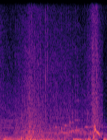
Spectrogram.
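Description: Cartoon background music under noisy sound effects of a cannon blasting out a bundle of leaves, with a sharp falling swoosh near the end.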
